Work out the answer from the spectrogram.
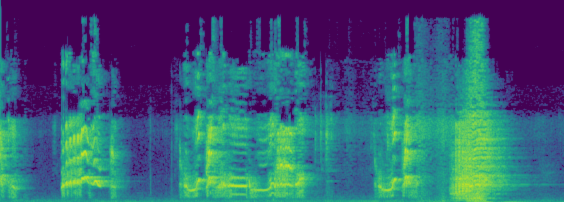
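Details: A playing pet cockatiel talks in short, scratchy, warbled phrases, three quick bursts ending in a loud rushing hiss-like sound.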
